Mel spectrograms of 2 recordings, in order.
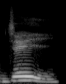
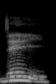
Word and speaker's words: J: এরপরে আমরা জানি এটা ছোটবেলা থেকে পড়ে আসছি যে, কিন্তু এটি যে না, এটির উচ্চারণটা হবে যেই, এবং বর্গীয় জতে একটু চাপ দিতে হবে। যেই।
